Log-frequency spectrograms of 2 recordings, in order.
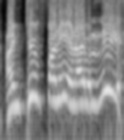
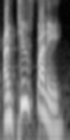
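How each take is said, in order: First: High, drawn-out mock outrage; hammed-up diva. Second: Said in the usual way. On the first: Co-host playing someone too funny for the show, in hammed-up indignation. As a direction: stretch it upward into a theatrical squeal.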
